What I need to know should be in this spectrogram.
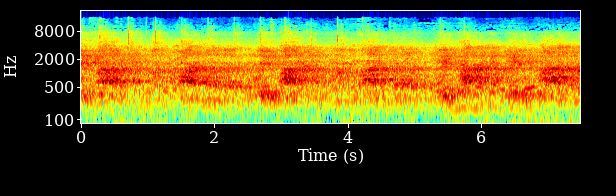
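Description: A large crowd of fans chants loudly in unison, echoing through a big arena.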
